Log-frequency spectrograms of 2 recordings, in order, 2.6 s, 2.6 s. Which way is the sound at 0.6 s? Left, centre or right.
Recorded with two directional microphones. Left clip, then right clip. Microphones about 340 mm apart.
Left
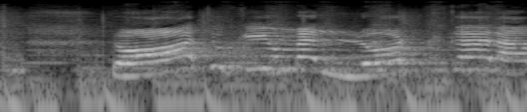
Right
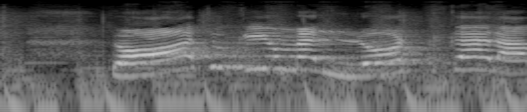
Centre.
